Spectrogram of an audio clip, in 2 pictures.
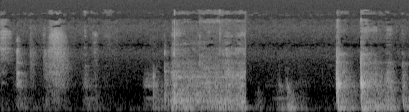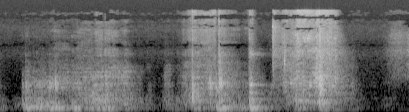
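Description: Handling noise: a series of about five rubbing, scraping strokes, the last ones loudest.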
